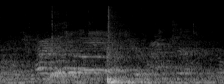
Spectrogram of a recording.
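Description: A basketball bouncing once on the hardwood gym floor about a second in, a single sharp thud, with people's voices around it.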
